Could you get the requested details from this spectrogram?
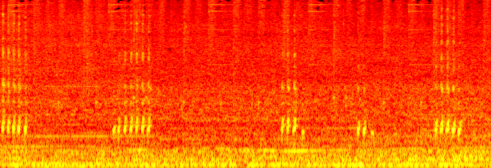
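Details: Korean turkey at a natural hatching of turkey chicks: short rattling, harmonic-rich bursts repeated roughly every second, each a quick burbling run, over a steady low hum.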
